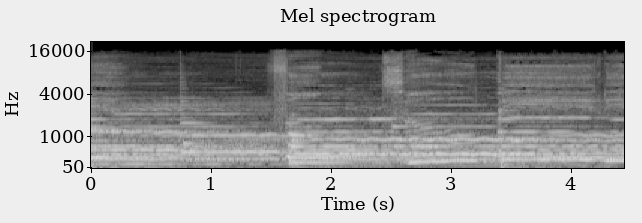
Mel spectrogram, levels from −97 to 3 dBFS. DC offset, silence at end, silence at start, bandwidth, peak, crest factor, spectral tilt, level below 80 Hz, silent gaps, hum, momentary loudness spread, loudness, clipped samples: under 0.1%; 0 s; 0 s; 16.5 kHz; -4 dBFS; 14 dB; -5 dB/octave; -44 dBFS; none; none; 4 LU; -18 LUFS; under 0.1%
